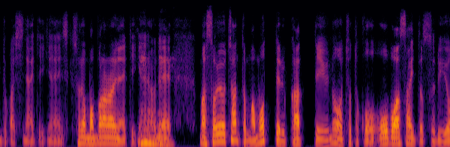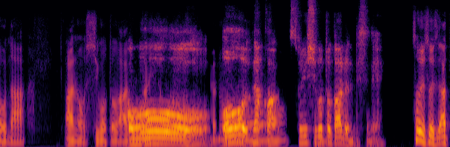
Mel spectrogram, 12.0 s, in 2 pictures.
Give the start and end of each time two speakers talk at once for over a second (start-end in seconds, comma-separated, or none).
7.7-10.4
